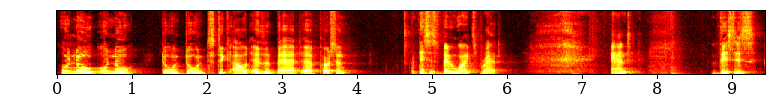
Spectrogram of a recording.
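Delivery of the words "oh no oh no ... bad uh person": high, loud mock panic of a shy student; anxious student. Teacher imitating a nervous student afraid to stick out, in high mock panic. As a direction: squeal it out like a student afraid to be heard. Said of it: "So there's always a little ducking".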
